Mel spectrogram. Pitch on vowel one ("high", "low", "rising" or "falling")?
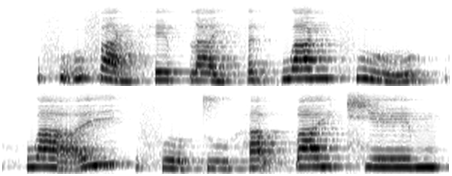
rising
